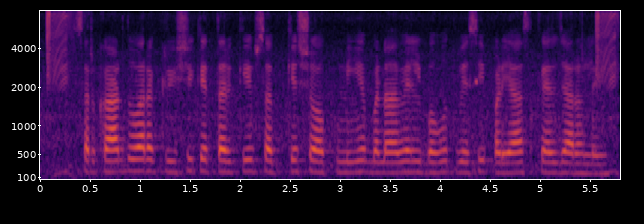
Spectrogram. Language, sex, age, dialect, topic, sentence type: Magahi, male, 18-24, Western, agriculture, statement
